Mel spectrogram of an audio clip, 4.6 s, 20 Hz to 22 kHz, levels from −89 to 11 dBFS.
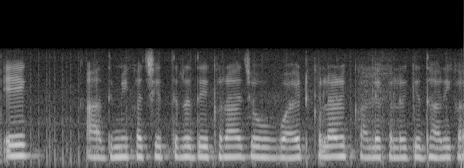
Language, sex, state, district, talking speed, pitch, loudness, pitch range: Hindi, female, Uttar Pradesh, Lucknow, 195 wpm, 210 Hz, -18 LUFS, 205-215 Hz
